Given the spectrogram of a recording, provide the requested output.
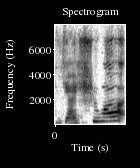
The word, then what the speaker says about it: Yeshua: it's a what we would call a y sound in hebrew so it's yeshua and elisha these are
